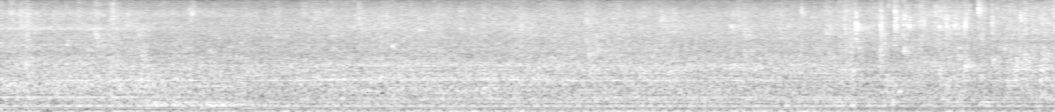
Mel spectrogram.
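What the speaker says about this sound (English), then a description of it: "dump some of the water so that you can see how dirty it is" Dirty, rusty water dumped out of a home heating system during a plumbing job, a loud, steady rushing gush of liquid that keeps going without a break.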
